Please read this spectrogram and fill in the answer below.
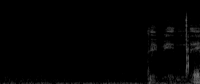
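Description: Near silence with faint room tone, then a man speaking quietly, with a single computer mouse click near the end.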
